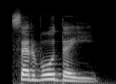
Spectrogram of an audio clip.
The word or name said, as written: सर्वोदयी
